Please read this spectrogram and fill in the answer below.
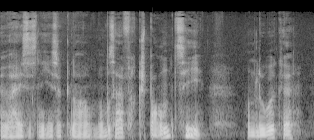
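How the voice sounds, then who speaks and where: Over noticeable background noise, a man speaks fairly slowly with ordinary pitch variation. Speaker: radio host and rapper. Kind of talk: radio moderation.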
